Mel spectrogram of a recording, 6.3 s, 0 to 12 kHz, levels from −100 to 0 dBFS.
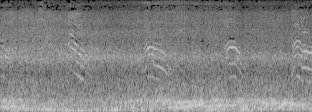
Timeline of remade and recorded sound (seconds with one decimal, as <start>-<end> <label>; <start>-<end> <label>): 0.0-6.3 recorded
